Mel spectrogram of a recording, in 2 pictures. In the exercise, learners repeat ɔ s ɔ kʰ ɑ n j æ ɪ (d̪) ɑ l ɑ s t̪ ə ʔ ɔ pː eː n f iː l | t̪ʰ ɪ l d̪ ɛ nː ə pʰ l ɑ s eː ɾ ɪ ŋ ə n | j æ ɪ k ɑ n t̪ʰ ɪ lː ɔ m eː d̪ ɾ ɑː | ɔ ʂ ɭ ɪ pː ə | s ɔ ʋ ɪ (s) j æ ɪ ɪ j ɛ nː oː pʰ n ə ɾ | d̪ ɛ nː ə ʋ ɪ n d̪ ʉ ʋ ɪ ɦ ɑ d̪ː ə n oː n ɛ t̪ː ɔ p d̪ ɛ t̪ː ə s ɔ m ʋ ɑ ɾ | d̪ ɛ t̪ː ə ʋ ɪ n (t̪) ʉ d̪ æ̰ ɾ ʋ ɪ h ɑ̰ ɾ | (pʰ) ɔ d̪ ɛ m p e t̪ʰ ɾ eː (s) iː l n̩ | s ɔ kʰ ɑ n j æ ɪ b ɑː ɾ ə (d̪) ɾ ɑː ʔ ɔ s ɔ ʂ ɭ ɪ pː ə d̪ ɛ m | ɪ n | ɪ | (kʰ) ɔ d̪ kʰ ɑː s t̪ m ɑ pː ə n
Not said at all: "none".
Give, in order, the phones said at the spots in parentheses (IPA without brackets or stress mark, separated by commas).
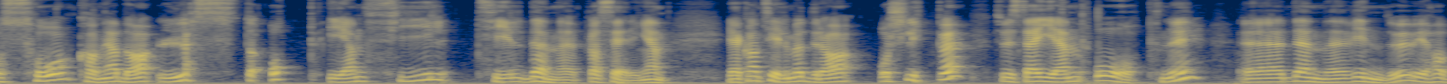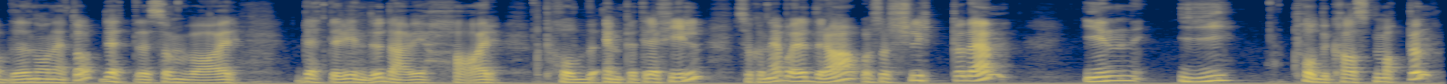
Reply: d̪, s, d̪, pʰ, f, d̪, pʰ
